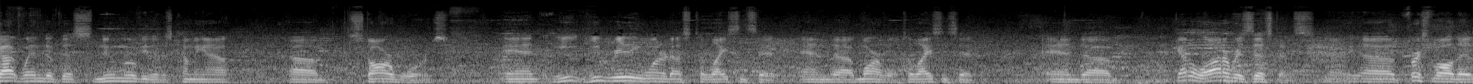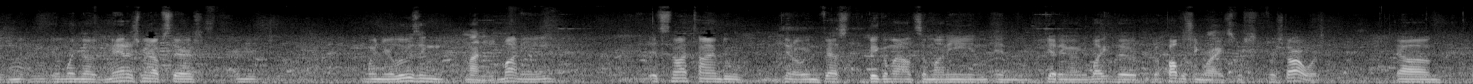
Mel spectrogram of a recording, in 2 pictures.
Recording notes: Live from Terrificon in New York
